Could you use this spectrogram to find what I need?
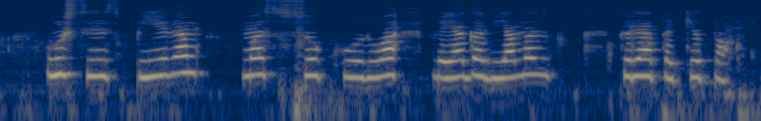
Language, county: Lithuanian, Telšiai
